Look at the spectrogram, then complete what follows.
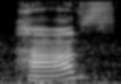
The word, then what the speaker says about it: halves: Halves, L is silent.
